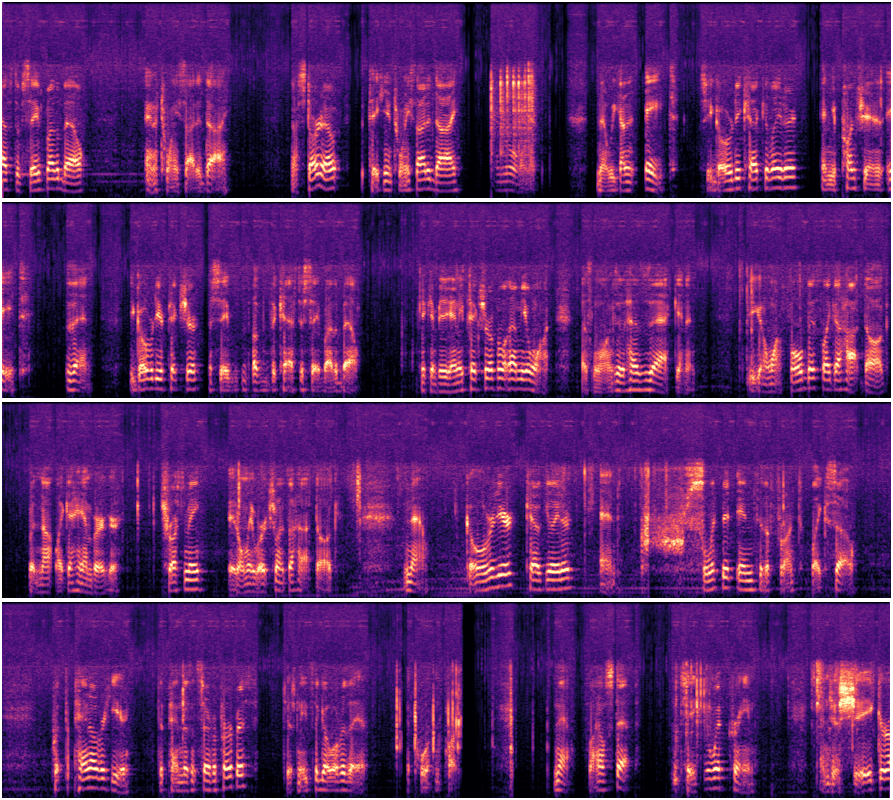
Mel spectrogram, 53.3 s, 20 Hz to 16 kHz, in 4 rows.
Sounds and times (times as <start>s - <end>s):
Speech: 0.0s - 1.3s, 2.1s - 3.4s, 4.4s - 8.0s, 8.9s - 14.7s, 15.3s - 18.8s, 19.6s - 23.8s, 24.5s - 31.8s, 32.7s - 39.5s, 40.8s - 45.5s, 46.1s - 46.9s, 48.2s - 51.4s, 52.2s - 53.3s.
